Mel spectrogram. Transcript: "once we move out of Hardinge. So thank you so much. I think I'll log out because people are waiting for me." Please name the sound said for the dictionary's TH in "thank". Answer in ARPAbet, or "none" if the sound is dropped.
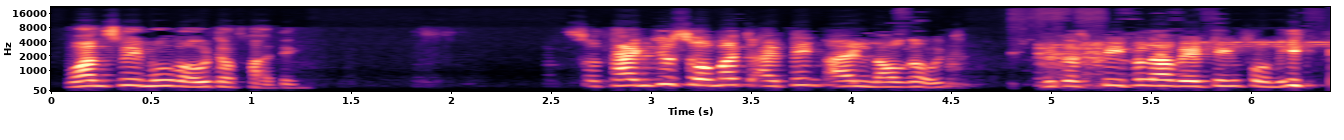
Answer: T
